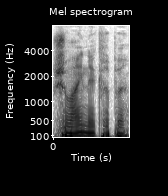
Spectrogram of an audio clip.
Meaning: swine flu, H1N1 (influenza caused by orthomyxoviruses)
- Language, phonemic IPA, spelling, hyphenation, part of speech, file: German, /ˈʃvaɪ̯nəˌɡʁɪpə/, Schweinegrippe, Schwei‧ne‧grip‧pe, noun, De-Schweinegrippe.ogg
